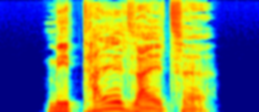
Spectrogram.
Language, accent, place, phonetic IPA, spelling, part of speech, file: German, Germany, Berlin, [meˈtalˌzalt͡sə], Metallsalze, noun, De-Metallsalze.ogg
- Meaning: 1. genitive singular of Metallsalz 2. nominative/accusative/genitive plural of Metallsalz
